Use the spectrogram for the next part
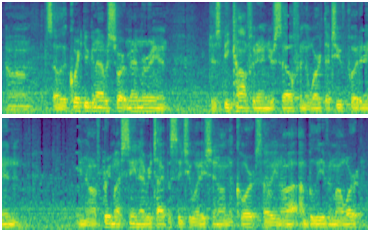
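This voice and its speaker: In a press room after a game, a basketball player in his twenties fields questions in a subdued, measured manner, sprinkling his answers with plenty of "you know" and "um." His pitch barely moves, and background noise can be heard.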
